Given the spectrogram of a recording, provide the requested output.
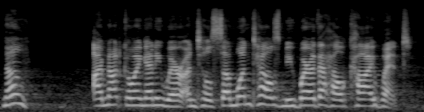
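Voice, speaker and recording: A woman's voice: fairly high pitch, steady tone, normal speed, bright, forceful tone. A woman playing a defiant, worried patient in a horror audio drama, urgent and insistent. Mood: demanding, agitated. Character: defiant, worried female patient investigating her friend's disappearance.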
